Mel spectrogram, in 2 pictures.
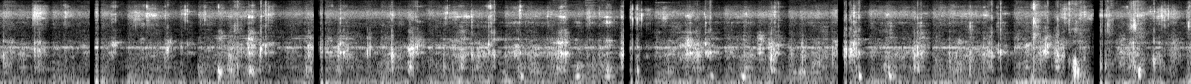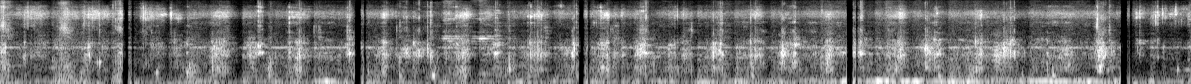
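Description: Close-miked chewing of grilled chicken and raw green chilli, with many short irregular clicks and crunches from the mouth.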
